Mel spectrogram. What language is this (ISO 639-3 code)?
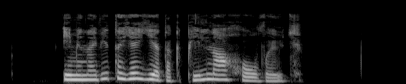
bel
